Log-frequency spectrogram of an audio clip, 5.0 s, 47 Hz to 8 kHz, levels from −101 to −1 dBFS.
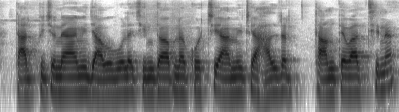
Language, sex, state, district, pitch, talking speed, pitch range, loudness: Bengali, male, West Bengal, North 24 Parganas, 120 Hz, 180 wpm, 115-120 Hz, -17 LUFS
